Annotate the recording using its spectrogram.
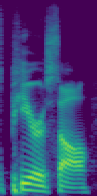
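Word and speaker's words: Pearsall: wanted to say his last name correctly it's piol um rookie from Florida receiver had High Hopes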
